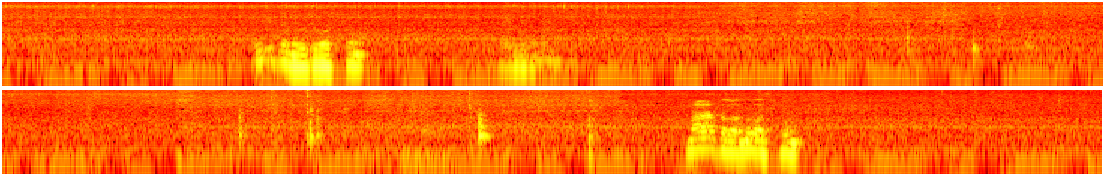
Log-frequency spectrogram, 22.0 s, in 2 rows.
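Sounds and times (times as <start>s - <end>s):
masala sizzling in oil: 0.0s - 22.0s
utensil scraping a pan: 7.1s - 10.6s.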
